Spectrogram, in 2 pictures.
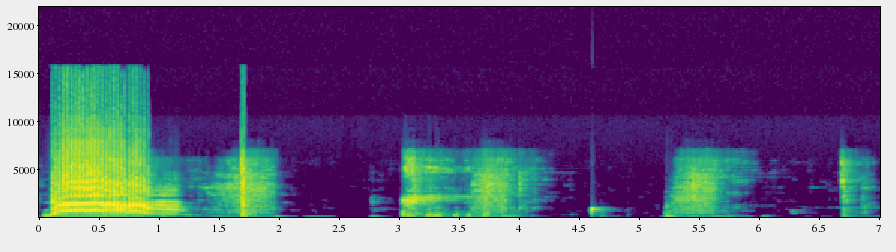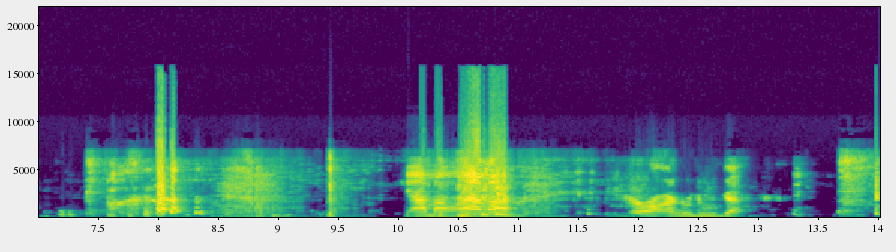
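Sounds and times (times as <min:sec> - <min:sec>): silly vocal mouth noises: 0:00.0 - 0:02.0.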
